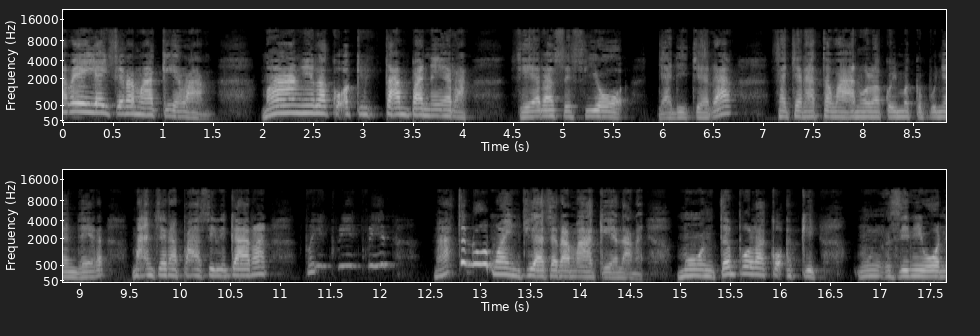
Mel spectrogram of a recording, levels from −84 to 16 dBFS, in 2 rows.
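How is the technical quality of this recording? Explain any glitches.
The speech carries plainly audible coding damage from start to finish. Throughout, voices sound rough and grainy, with noise filling the gaps between harmonics. This is likely low-delay AAC compression (AAC-ELD): its short frames of about 500 frequency lines blur pitch harmonics, and a bitrate near 32 kbps starves them further.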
